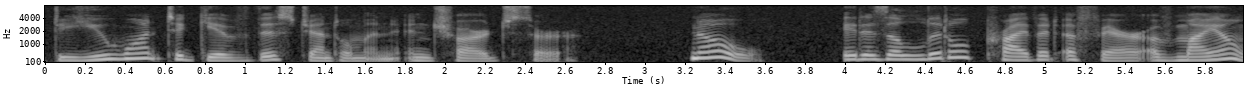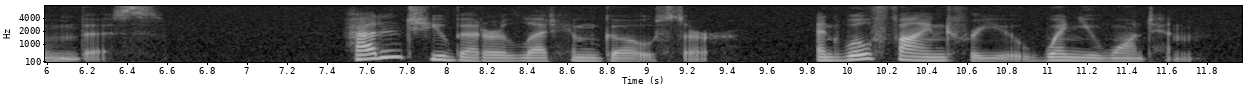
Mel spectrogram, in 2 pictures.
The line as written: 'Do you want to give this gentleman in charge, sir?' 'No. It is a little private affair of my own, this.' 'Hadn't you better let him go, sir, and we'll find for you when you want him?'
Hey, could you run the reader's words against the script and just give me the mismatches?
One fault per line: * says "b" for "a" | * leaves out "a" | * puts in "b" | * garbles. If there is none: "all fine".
all fine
